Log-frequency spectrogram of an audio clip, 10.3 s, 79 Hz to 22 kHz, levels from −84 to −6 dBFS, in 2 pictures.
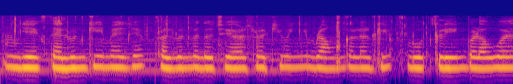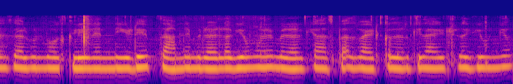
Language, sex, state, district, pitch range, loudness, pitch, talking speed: Hindi, female, Bihar, Jahanabad, 230-245 Hz, -25 LUFS, 235 Hz, 245 wpm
